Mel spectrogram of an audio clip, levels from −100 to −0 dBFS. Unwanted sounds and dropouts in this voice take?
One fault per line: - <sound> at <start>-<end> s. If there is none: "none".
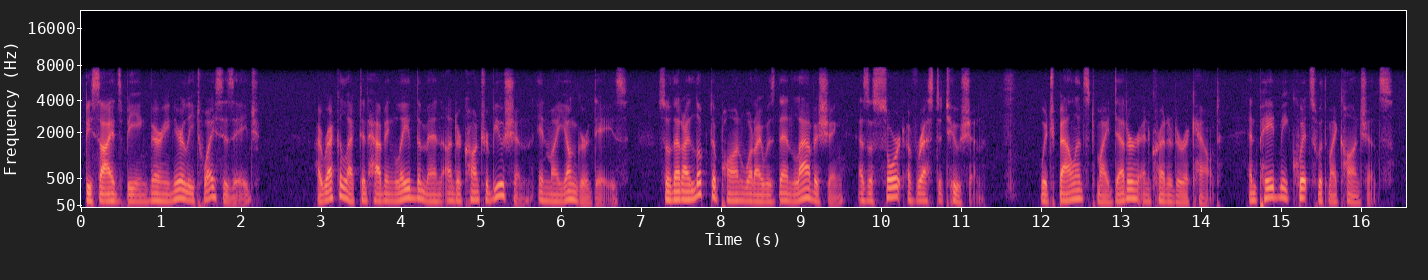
- sniff at 11.5-11.8 s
